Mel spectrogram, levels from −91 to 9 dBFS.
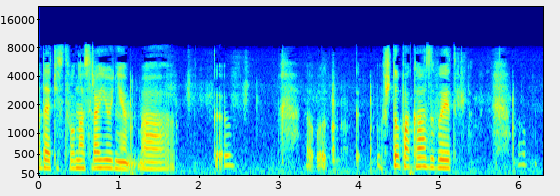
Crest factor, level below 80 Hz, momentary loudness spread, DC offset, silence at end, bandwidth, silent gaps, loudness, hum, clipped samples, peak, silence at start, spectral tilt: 22 dB; -50 dBFS; 19 LU; under 0.1%; 0.2 s; 9.2 kHz; none; -21 LUFS; none; under 0.1%; -2 dBFS; 0 s; -4 dB/octave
